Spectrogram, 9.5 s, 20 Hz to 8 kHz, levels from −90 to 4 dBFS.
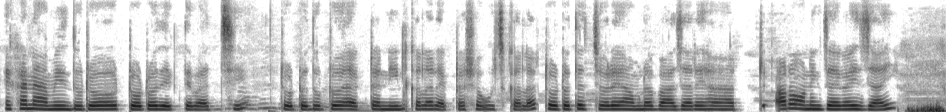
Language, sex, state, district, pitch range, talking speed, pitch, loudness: Bengali, female, West Bengal, North 24 Parganas, 240-265 Hz, 145 wpm, 255 Hz, -15 LUFS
